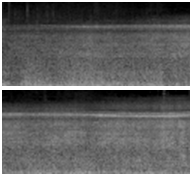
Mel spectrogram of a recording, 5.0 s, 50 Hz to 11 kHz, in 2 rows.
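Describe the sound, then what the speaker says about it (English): An aircraft engine drones steadily and close while the plane slows to 150 knots on the downwind circuit at 1,000 feet, a continuous dense roar with a thin high whine over it and no speech. "Slowing the aircraft down to 150 knots."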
